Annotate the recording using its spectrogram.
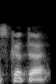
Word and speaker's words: Скотта: уцелевшего в побоище капитана Роберта Скотта. Ударение, как вы понимаете, на последний слог, это ему очень идет, и прочие воины, постоянно ротировавшиеся, то приезжая, то, наоборот, уезжая.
